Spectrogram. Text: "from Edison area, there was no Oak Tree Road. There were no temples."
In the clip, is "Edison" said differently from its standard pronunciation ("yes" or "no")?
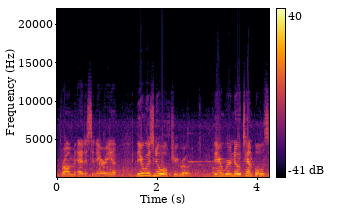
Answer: no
